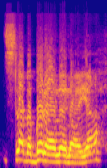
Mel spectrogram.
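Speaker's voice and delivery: high, loud hammed-up Cajun chef; over-the-top Louisiana accent; Cajun chef impression. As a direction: bellow it like a TV Cajun cook. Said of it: "the Louisiana Chef".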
